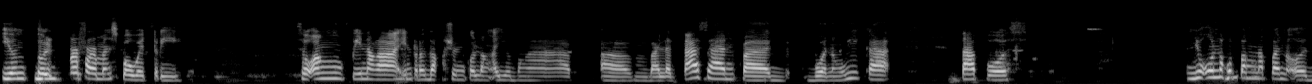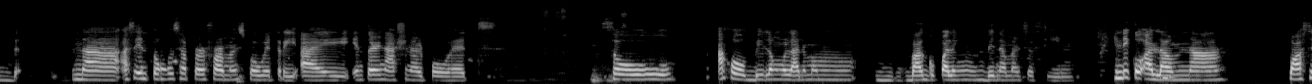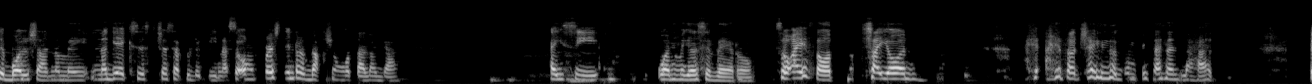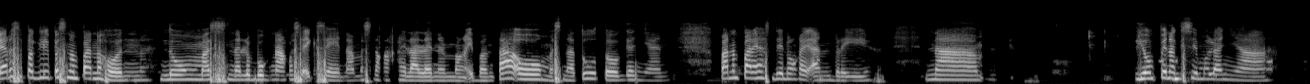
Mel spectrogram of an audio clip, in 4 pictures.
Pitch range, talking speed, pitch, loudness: 200-255 Hz, 130 wpm, 220 Hz, -21 LUFS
